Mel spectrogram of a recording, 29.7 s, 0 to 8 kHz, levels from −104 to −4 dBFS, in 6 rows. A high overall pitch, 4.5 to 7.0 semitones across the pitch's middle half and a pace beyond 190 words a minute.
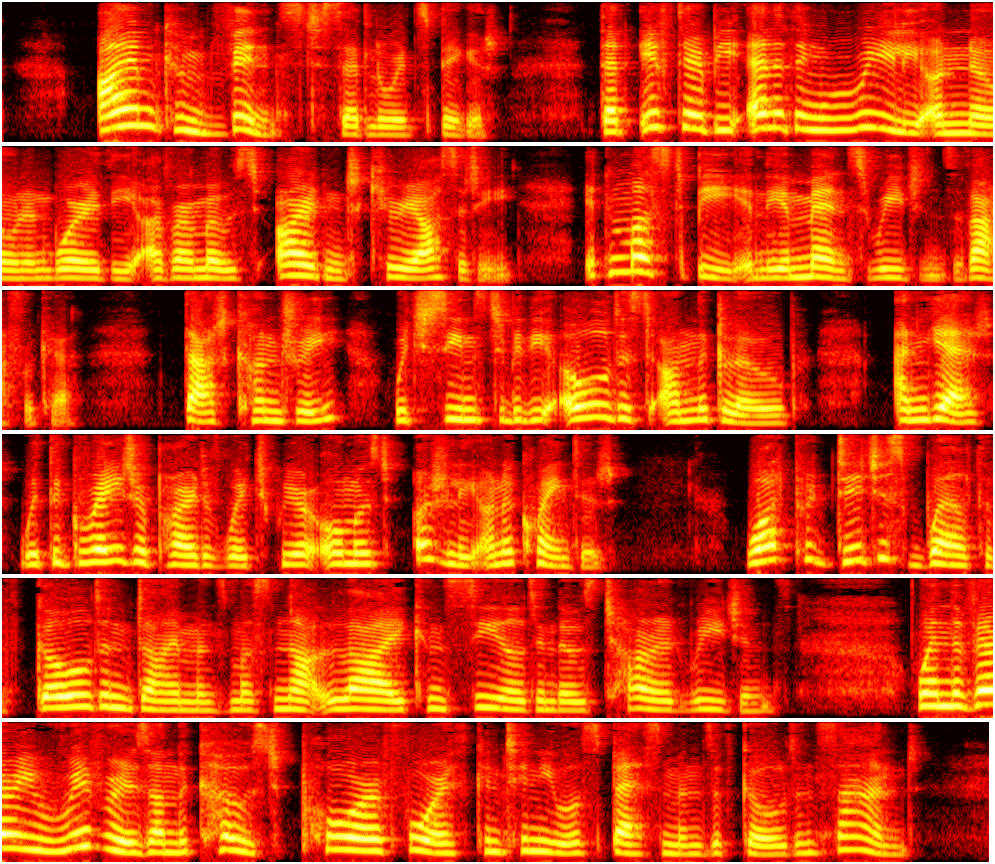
No: high, 215 Hz; average, 5.3 semitones; average, 170 wpm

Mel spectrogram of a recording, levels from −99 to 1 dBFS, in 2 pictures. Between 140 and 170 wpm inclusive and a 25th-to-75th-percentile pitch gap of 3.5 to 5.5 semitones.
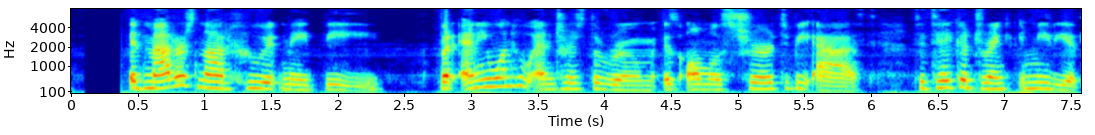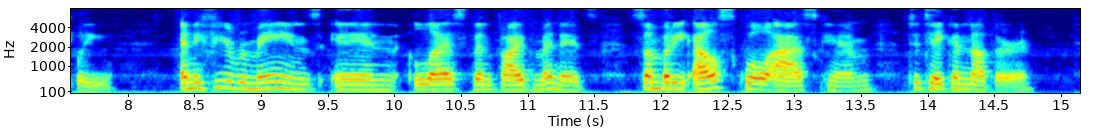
Yes: average, 165 wpm; average, 4.0 semitones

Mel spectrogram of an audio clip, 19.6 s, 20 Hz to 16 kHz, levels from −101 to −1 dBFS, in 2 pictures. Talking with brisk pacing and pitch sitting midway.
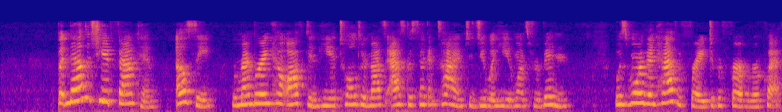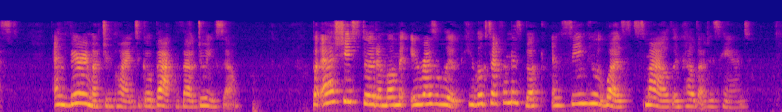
No: fast, 220 wpm; very high, 255 Hz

